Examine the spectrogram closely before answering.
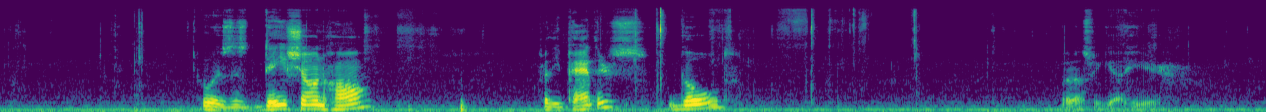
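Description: Trading cards slide and rustle against each other in hands.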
